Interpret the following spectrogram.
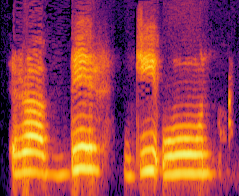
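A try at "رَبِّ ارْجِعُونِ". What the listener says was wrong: This ra was perfect, the second one. But the first one, say that again. So with more thicker sound.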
